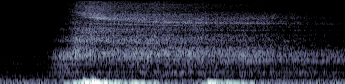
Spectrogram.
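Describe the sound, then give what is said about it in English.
A deep, steady exhale empties the lungs during a breathing exercise: one long, breathy rush of air that fades slowly, with a soft low puff near its start and another midway. No talking. “So let's just empty all out my air.”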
